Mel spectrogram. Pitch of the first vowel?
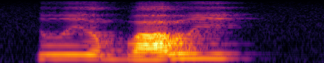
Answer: low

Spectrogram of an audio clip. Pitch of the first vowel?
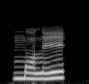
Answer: low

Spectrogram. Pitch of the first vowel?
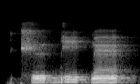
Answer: low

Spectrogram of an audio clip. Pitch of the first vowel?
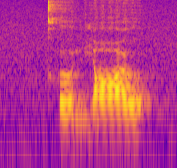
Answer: falling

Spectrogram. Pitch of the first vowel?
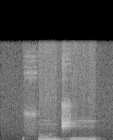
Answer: low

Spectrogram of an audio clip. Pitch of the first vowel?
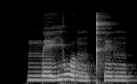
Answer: rising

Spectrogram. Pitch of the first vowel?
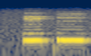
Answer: high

